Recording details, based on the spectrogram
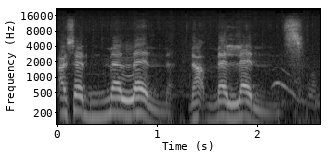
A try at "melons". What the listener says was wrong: Well, with all due respect, you just pronounced them both the exact same way, and then I don't understand what you were hitting at.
